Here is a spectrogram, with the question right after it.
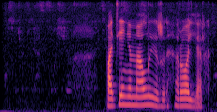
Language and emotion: Russian, positive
